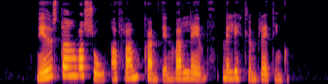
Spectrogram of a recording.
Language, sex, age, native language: Icelandic, female, 40-49, Icelandic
